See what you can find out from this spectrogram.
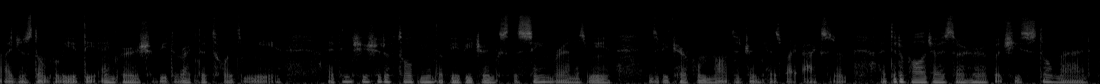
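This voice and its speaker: A young man, stuffed up and a little nasal after a cold, reading forum posts in a soft-spoken ASMR style, with many ums and slips into whispers. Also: low voice, creaky. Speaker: ASMR YouTuber.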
